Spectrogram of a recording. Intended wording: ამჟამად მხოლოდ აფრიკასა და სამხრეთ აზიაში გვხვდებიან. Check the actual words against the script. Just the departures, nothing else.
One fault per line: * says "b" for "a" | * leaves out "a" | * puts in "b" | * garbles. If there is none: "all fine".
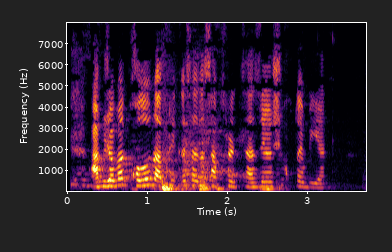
all fine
